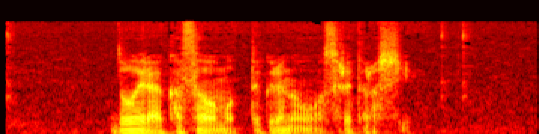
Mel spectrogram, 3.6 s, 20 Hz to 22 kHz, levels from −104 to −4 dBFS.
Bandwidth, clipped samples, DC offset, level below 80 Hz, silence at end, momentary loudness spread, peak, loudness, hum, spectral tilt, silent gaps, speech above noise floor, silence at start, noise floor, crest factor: 11.5 kHz; under 0.1%; under 0.1%; -44 dBFS; 0.5 s; 22 LU; -8 dBFS; -28 LUFS; none; -3.5 dB/octave; none; 32 dB; 0.05 s; -61 dBFS; 24 dB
